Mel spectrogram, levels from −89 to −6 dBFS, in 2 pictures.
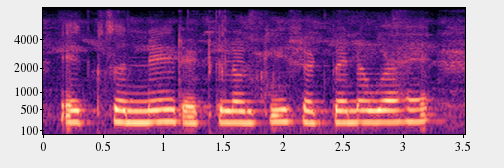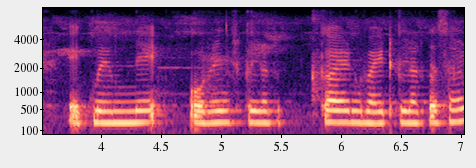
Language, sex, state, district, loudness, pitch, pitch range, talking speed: Hindi, female, Bihar, Lakhisarai, -16 LUFS, 240 Hz, 235-245 Hz, 185 wpm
